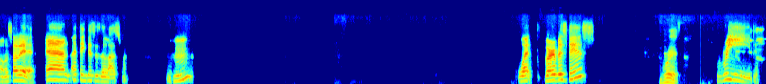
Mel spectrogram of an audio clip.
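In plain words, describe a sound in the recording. A woman speaks calmly over an online call, pausing between phrases.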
